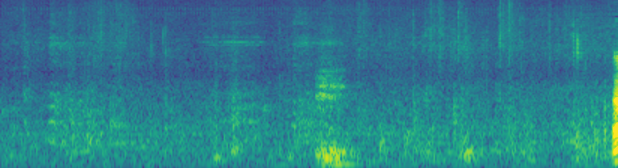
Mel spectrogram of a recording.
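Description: Faint, light rustling of Bible pages being turned to find a passage, with one short soft sound about two seconds in.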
